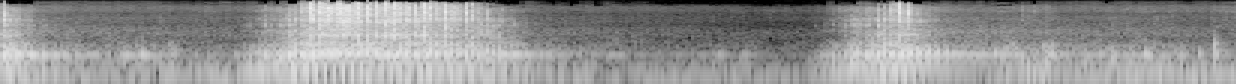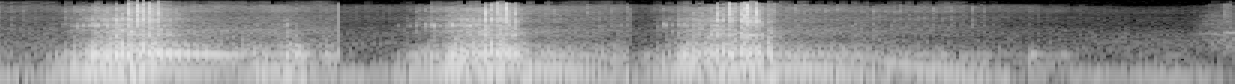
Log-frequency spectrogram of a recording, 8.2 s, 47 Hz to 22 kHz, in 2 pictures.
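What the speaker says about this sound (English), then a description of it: "I'll put a little clip in here of this car revving up" Mercedes C63 AMG W204 coupe with a 6.2 V8 and Milltek secondary decats blips its throttle five times, loud close roars rising and falling over a burbling idle.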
